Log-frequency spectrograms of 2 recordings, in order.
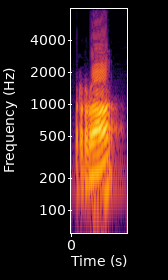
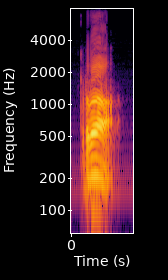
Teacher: tidak dibaca dengan membulatkan bibir, tidak dibaca dengan ra, namun dibaca dengan ra, menegangkan pangkal lidah karena sifat tafkhim. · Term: huruf ra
